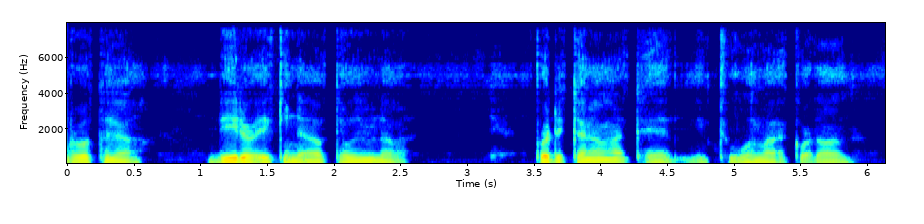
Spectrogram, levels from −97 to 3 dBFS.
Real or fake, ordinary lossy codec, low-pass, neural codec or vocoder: fake; none; none; codec, 16 kHz, 0.5 kbps, FunCodec, trained on LibriTTS, 25 frames a second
